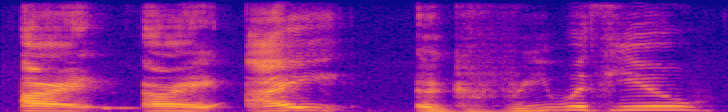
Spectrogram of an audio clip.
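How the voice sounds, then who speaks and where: A man's voice: on the high side, very animated, a little slow, fairly bright tone. Rambling, emphatic man hosting a chat show. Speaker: radio show host. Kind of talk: casual pop-culture panel chat.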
